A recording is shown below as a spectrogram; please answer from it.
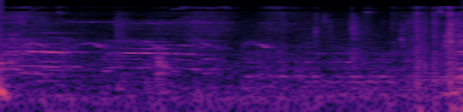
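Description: Faint bird calls in the background, with a short spoken 'ah' at the start.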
